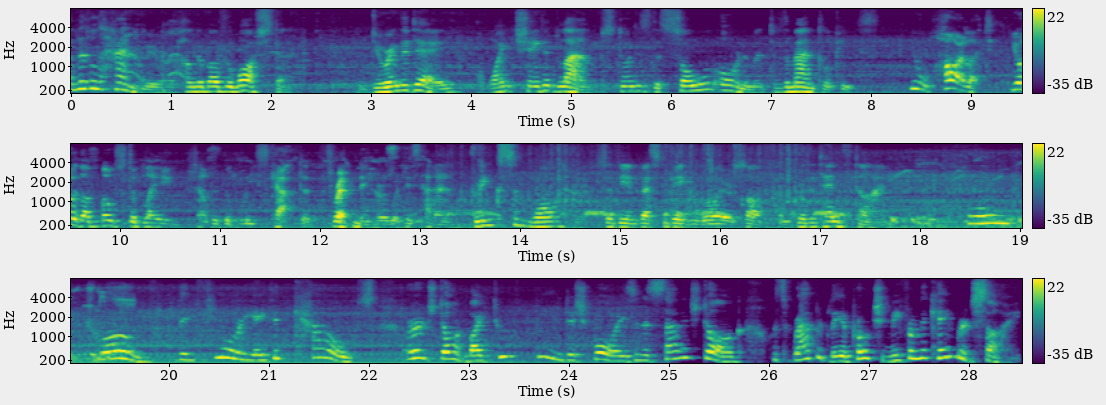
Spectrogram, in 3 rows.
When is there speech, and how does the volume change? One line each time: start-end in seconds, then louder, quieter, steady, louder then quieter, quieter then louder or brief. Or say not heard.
0.0-2.3 brief
2.9-28.5 steady.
